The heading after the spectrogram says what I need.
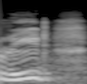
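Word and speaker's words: read: इफ यू हेड तू रीड he would है रेड ठीक है रीड की जो सेकंड और थर्ड फॉर्म होती है सिंपल स्पेलिंग तो वही होती है बस उसको पढ़ा जाता है रेड ठीक है इफ यू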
